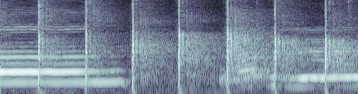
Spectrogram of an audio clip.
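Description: Seven sharp, evenly spaced hand claps at a brisk steady rhythm, each crisp and loud, ringing out over a sustained, steady tone in the background, as a warm welcome for a guest, a child's father.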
